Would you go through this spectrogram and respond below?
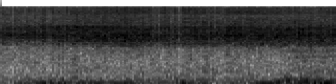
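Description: A rattlesnake called Big Bob rattles in a continuous, loud, dry hissing buzz that holds steady without a break from start to finish.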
